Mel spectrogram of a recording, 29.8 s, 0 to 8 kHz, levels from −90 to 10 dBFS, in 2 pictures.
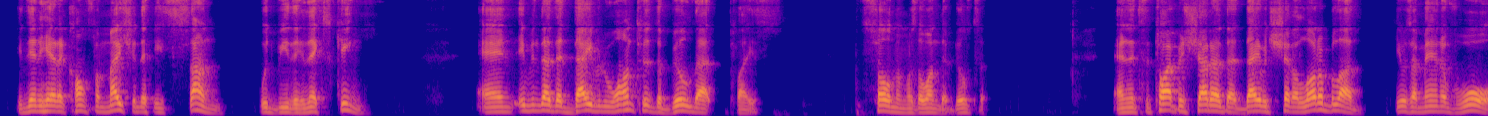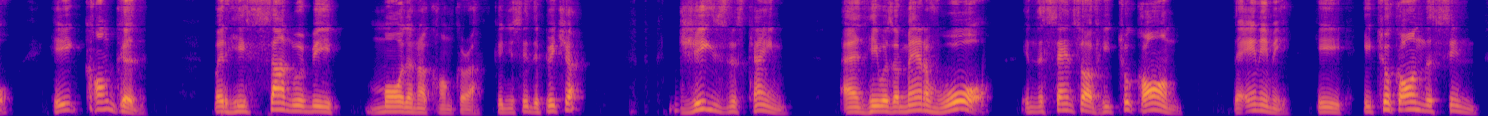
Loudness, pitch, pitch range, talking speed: -23 LUFS, 135 Hz, 120-150 Hz, 180 wpm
